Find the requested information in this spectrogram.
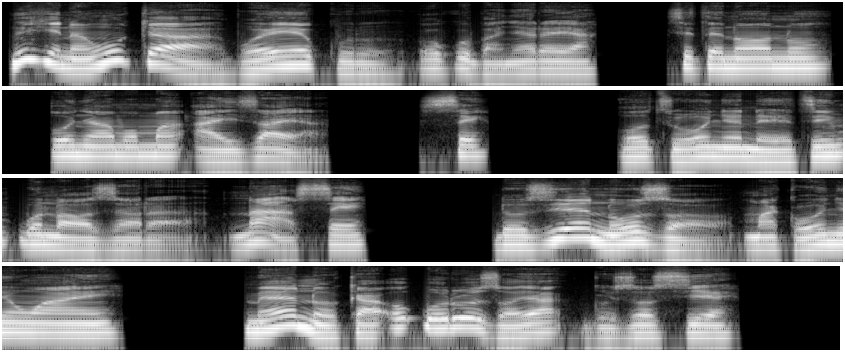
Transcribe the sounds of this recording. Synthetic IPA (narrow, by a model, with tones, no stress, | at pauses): ni˦ɦi˨na˨ŋʷu˦ka˦a˨bʊ˨e˦ɲe˦kʷu˨ɾṵ˨o˦kʷu˦ba˨ɲe˦ɾe˦ja˦ | si˦te˦nɔ˦nʊ˦ | o˦ɲe˦a˦mʊ˦ma˦ʔa˨ɪ˨za˦ja̰˨ | sɪ˦ | o˦tu˨o˦ɲe˦ne˨ti˦ŋ͡m̩˦k͡pʊ˦nɔ˨za̰˨ɾa̰˨na˨a̰˨sɪ˦ | do˨zi˦e˦nʊ˦ʊ˦zɔ̰˨ma˨ko˦ɲe˦ŋʷa˦ɲɪ˦ | me˦e˦nʊ˨ka˨ʔo˦k͡po˦ɾo˦zɔ˨ja˦ɡʊ˨zo˦si˦e˦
